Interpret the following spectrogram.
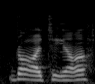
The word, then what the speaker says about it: Riyadh: Excuse my pronunciation, just say, but it's Riyadh, the capital of Saudi Arabia.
